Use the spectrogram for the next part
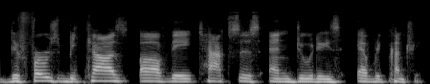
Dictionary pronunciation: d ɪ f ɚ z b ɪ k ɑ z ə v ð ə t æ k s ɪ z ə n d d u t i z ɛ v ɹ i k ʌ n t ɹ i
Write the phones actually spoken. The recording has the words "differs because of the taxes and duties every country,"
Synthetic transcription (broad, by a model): d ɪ f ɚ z b ɪ k ɑ z ə v ð ə t æ k s ɪ z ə n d d u t i z ɛ v ɹ i k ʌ n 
